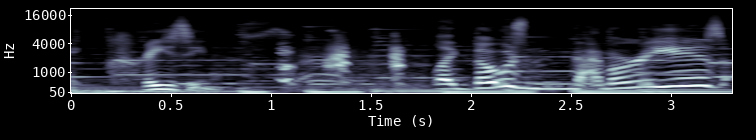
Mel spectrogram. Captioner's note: laughing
